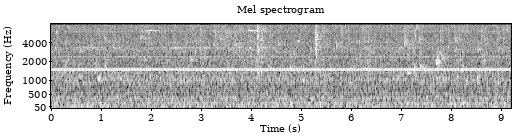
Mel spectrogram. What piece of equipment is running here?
pump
